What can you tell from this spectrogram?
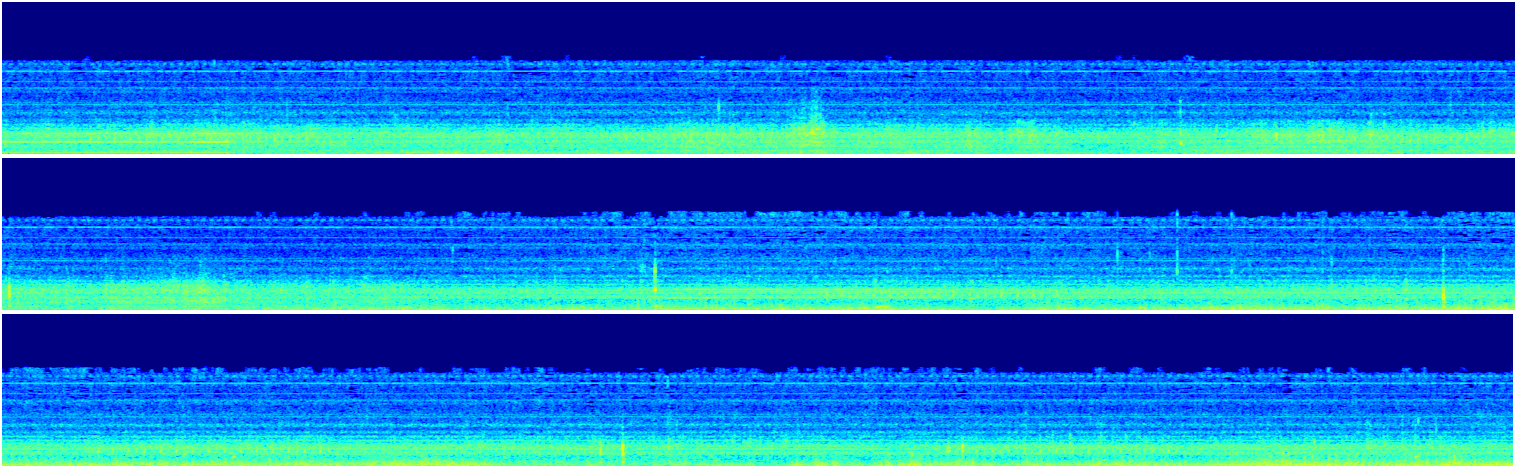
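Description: Wind buffeting the microphone in gusts, growing stronger in the second half, with a brief steady tone lasting about a second right at the beginning.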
